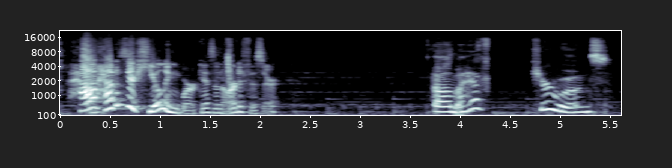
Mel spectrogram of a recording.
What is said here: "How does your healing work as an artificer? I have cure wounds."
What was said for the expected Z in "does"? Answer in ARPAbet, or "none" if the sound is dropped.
Z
